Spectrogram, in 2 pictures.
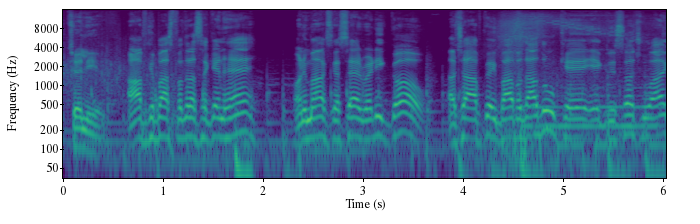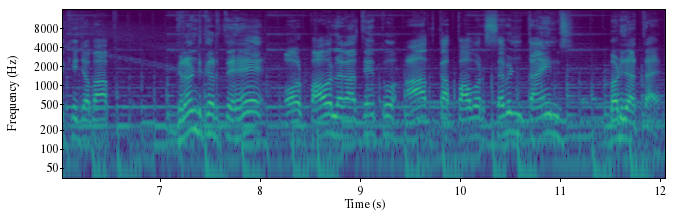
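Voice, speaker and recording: A man hosting a game show, mixing Hindi and English and repeating his questions deliberately for emphasis. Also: a little high, over music.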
